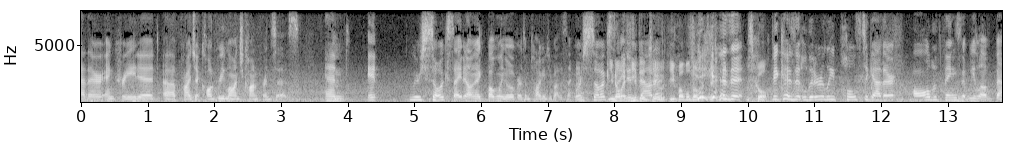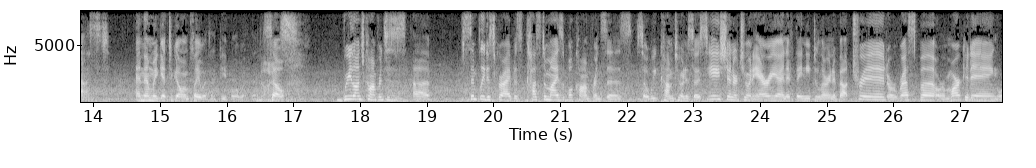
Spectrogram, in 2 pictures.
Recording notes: This was my first remote episode. Sat on a balcony at the San Diego Convention Center during the 2015 NAR Annual Conference. If you listen closely, you can hear the clang clang of the trolley!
